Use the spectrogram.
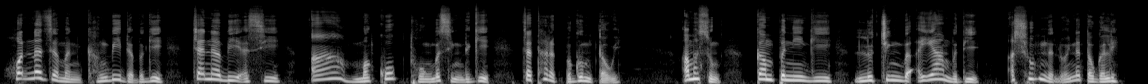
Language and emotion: Manipuri, disgusted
